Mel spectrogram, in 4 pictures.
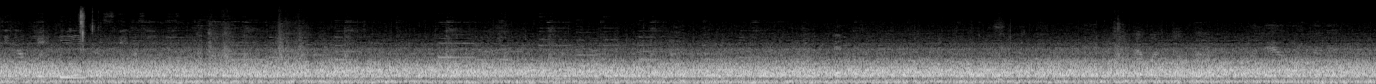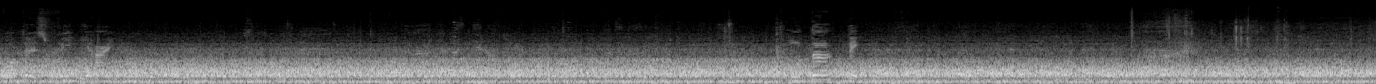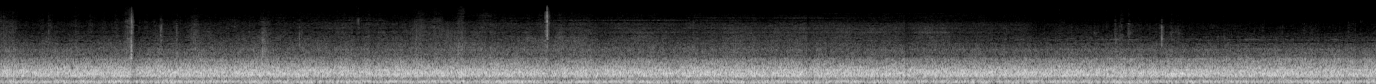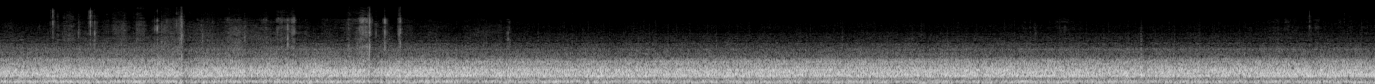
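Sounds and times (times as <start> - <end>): train cabin noise: 0.0 - 55.0.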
